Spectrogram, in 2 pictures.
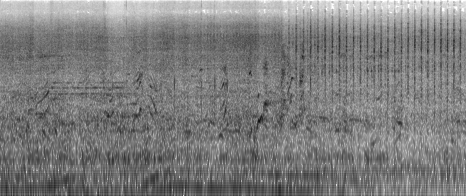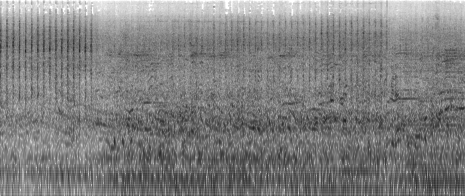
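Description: An accordion plays a lively folk tune.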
